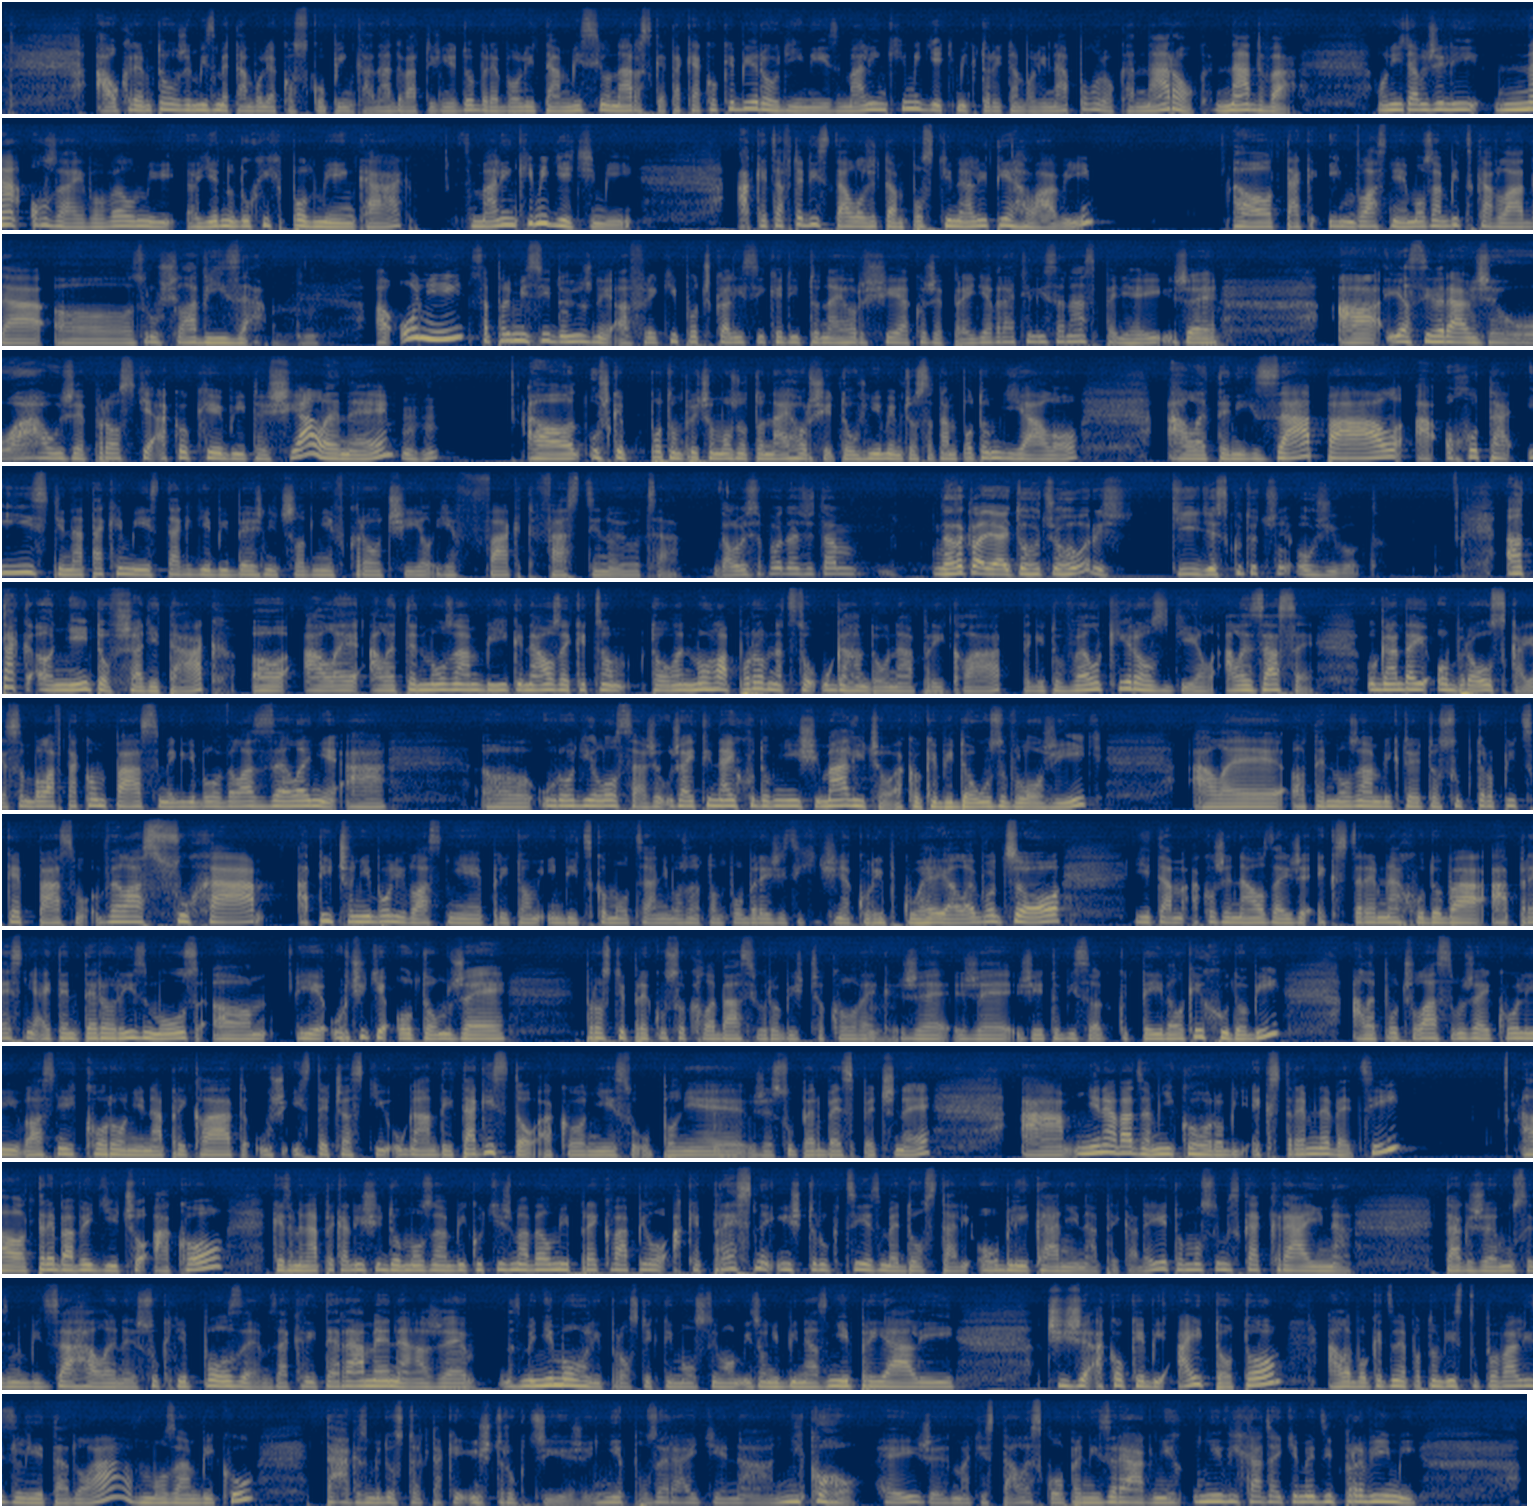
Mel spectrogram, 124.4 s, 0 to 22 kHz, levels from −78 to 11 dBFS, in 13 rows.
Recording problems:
hiss; faint; throughout; 30 dB below the speech

